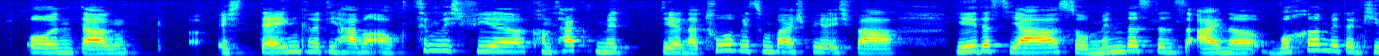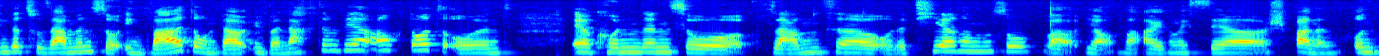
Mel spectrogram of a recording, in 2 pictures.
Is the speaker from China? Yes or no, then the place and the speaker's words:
yes; Hangzhou, Zhejiang, China; now in Dresden, Germany; Die haben so eine Bruderschule, Kooperationsschule in Hangzhou. Das ist auch in der Nähe von Shanghai und auch meine Heimatstadt.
